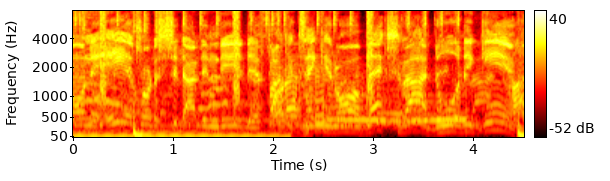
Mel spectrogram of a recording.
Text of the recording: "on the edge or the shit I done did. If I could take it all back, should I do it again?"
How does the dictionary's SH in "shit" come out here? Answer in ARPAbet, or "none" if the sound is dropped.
S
